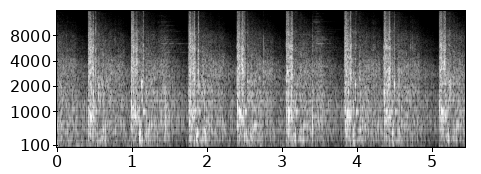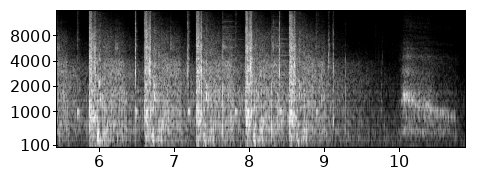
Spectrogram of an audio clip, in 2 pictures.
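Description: Suppressed 5.56 FB Radom Mini Beryl rifle firing about seventeen sharp, evenly spaced shots in a steady semi-automatic rhythm, loud and close outdoors, ending in a brief quieter ringing tail.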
